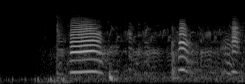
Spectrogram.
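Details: Grey-headed Swamphen in reed marshland by rice fields in Prachuap, Thailand, gives one long, loud, nasal honk like a blown party whistle, then two shorter honks over about two seconds.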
